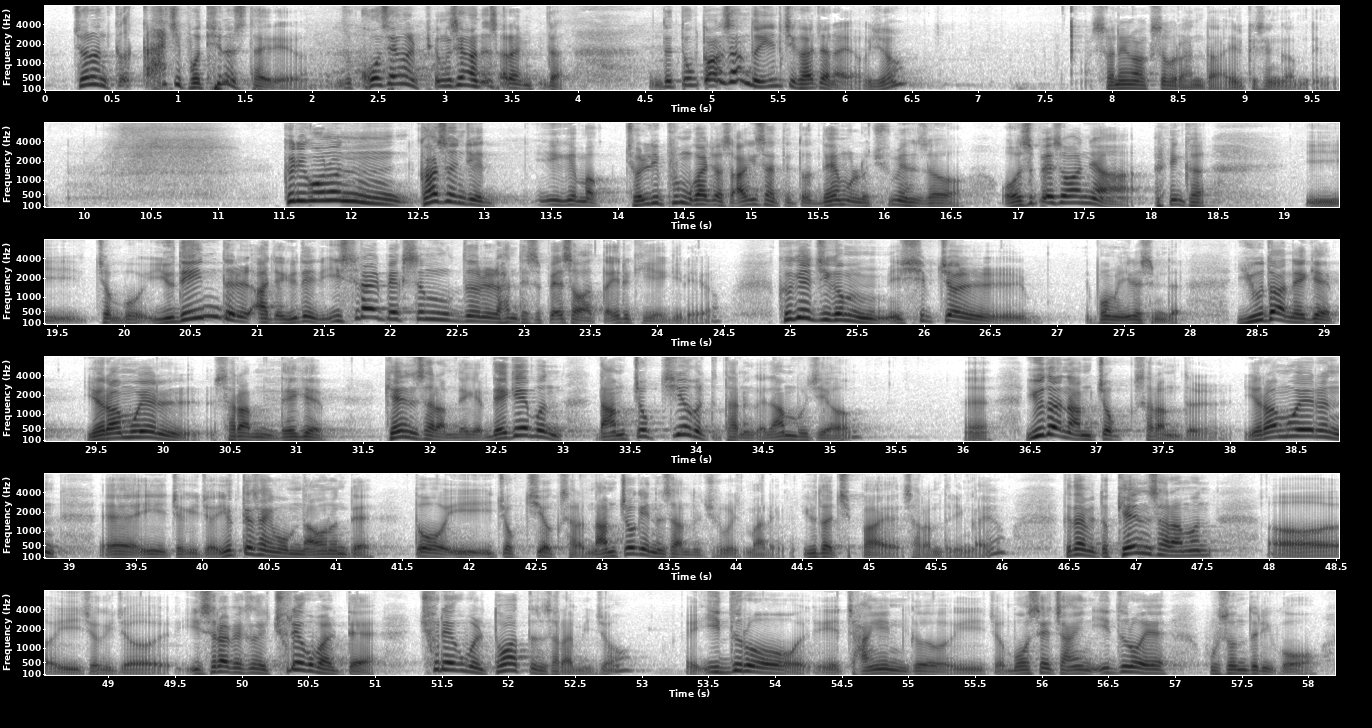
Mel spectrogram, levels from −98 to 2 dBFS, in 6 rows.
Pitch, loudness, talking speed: 210 Hz, -19 LUFS, 305 characters per minute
